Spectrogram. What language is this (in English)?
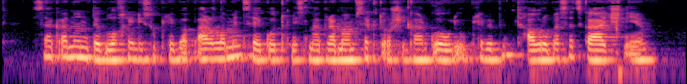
Georgian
